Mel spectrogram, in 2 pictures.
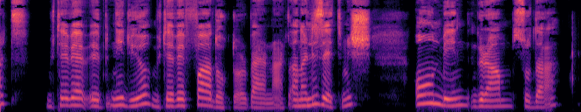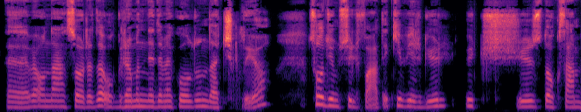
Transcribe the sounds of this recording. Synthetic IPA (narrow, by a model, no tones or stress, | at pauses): ɾt̪ | myt̪ʰɛvɛned̪ijo̞myt̪ʰevɛfːaːd̪o̞k̚t̪ʰo̞̰ɾbæɾna̰ɾt̪ʰanalʲizɛt̪miʃ | onbinɡɾamsud̪a̰ | ɯvɛo̞nd̪anso̞nɾad̪ao̞ɡɾamɯnːɛd̪e̞mɛco̞lˠd̪uːnud̪aːt͡ʃʰɯ̥klˠɯ̰jo̞ | so̞d̪jumsylʲfa̰ːt̪icʰiviɾɟylʲ | yt͡ʃjyzd̪o̞ksanb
